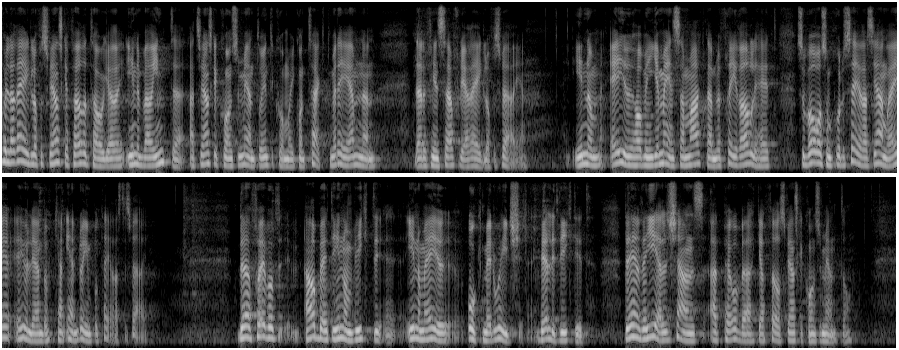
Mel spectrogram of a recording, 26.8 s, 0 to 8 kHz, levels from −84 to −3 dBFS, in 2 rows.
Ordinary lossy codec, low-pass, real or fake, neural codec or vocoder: Opus, 64 kbps; 7.2 kHz; real; none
